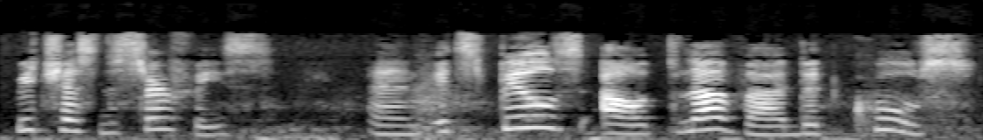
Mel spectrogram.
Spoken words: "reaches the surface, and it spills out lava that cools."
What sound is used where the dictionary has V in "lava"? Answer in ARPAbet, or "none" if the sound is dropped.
V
